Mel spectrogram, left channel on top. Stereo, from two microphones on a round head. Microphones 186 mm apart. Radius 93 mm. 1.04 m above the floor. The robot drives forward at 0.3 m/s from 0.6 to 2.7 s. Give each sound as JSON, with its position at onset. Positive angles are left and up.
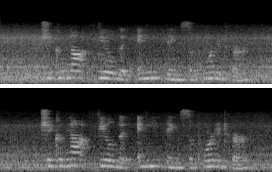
{"t": 0.4, "sound": "a woman speaking", "side_deg": -20, "distance_m": 1.4}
